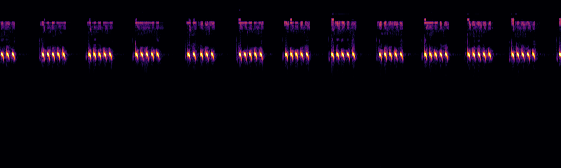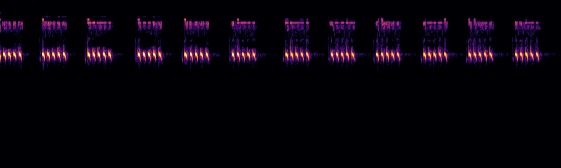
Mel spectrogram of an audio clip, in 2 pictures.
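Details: Steady cricket chirping: a long, even series of high, buzzy chirps, each of several rapid pulses, repeated a little over twice per second with clean silence between bursts and no other sounds.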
